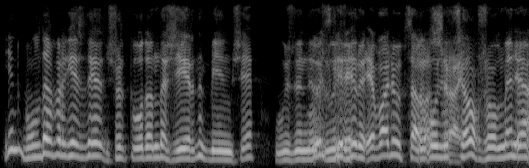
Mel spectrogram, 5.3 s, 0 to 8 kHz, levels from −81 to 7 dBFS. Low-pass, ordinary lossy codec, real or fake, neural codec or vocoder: 7.2 kHz; Opus, 32 kbps; fake; codec, 16 kHz, 4 kbps, FunCodec, trained on LibriTTS, 50 frames a second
